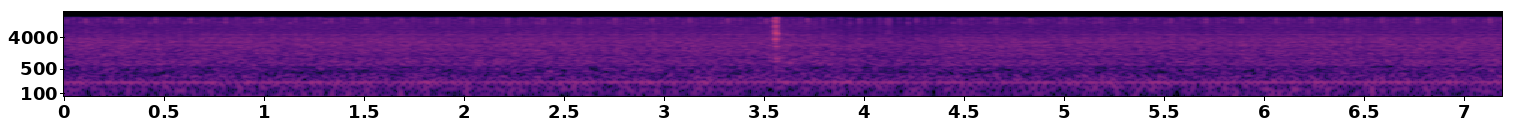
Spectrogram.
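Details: 2013 Ford Explorer idling with the A/C on: steady idle with a constant low hum and a slight uneven waver underneath; rough idle under A/C load.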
